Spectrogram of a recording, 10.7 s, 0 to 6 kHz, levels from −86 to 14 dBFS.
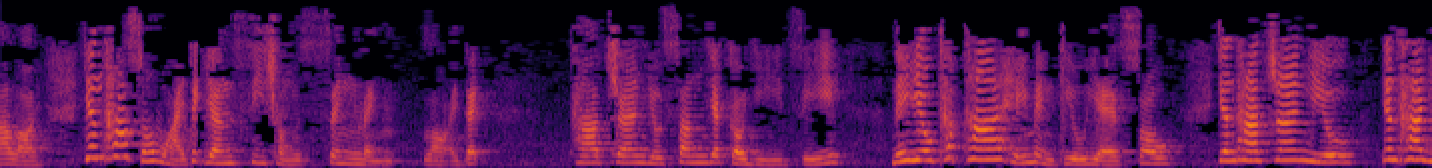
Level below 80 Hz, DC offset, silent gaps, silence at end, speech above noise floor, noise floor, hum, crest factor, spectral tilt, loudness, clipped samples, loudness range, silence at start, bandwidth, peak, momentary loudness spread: under -90 dBFS; under 0.1%; none; 0 s; 29 dB; -56 dBFS; none; 22 dB; -5.5 dB/octave; -26 LUFS; under 0.1%; 7 LU; 0 s; 6 kHz; -6 dBFS; 14 LU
